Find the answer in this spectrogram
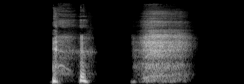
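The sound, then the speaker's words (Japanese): A yawn: two quick, breathy catches of air followed by a longer, airy, drawn-out exhale that fades away, with no talking around it. “君のあくび、映っちゃったみたい。”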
